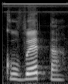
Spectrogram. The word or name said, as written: cubeta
